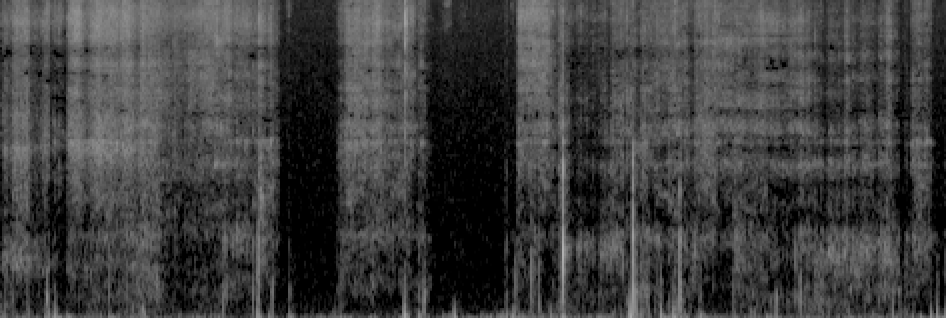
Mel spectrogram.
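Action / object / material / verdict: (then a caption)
scrape / plastic powder jar / plastic / none. Long nails scratch and tap the dark purple lid and clear pinkish body of a small round plastic loose powder jar. A soft, steady scratching rasp is broken by about six sharp, dry taps that stop at once with no ring.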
